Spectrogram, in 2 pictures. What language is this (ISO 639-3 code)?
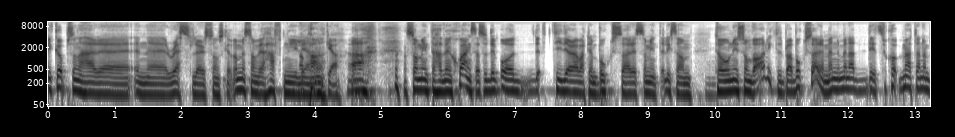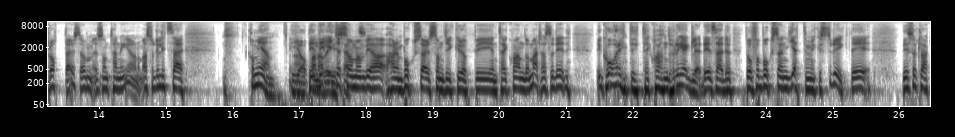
swe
